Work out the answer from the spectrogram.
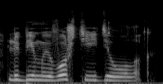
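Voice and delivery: usual speaking voice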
